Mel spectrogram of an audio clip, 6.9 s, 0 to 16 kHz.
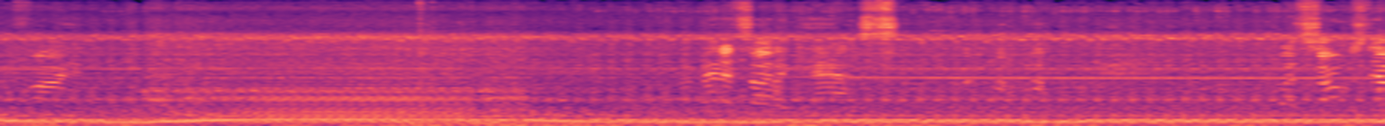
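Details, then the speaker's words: Twin-turbo Ford Ranger V8 on E85 with retuned timing and fuel, driving: deep, steady drone with no surging, bucking or missed beats after fixing transmission file error; normal running while driving. "sounds like driving really smooth"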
